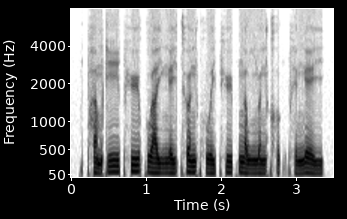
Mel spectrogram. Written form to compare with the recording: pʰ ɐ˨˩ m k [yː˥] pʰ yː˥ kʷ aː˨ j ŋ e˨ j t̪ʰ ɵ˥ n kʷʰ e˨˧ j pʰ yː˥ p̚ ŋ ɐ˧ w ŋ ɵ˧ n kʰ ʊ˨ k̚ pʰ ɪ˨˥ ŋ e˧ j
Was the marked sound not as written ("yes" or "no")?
yes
